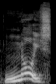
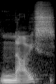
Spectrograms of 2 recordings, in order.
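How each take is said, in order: First: The vowel is an 'oy' sound, like 'noice'. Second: The vowel is the plain 'eye' sound. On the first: "some British accents turn it into nice" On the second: "everyone knows it's nice"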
